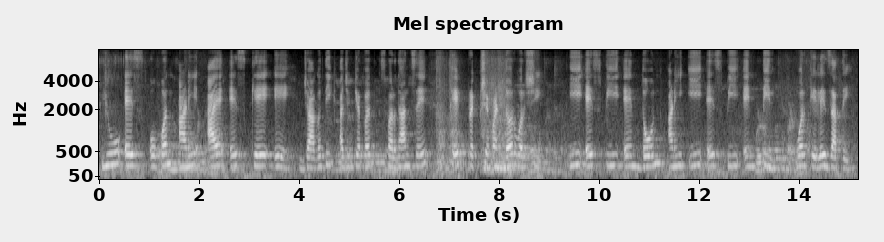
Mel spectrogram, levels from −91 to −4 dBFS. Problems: constant background noise, continuous background conversations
